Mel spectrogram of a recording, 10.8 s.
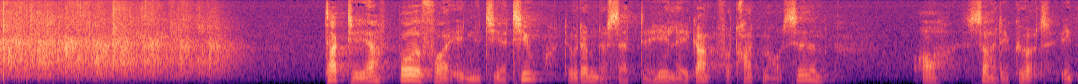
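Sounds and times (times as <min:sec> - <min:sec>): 
audience applause: 0:00.0 - 0:02.5
speech: 0:03.2 - 0:08.4, 0:09.2 - 0:10.7.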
